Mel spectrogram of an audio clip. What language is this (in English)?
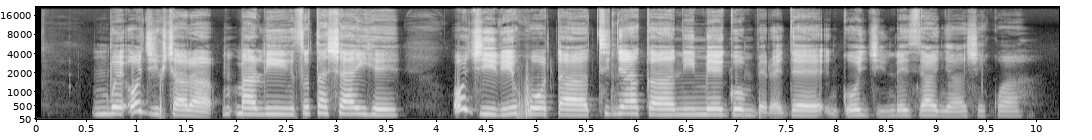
Igbo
